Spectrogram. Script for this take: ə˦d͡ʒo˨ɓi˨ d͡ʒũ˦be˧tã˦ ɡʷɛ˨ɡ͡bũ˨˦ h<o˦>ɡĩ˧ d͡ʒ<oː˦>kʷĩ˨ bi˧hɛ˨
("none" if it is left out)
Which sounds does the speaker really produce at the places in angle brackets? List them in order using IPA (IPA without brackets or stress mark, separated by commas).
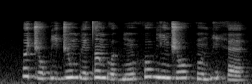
o˦, oː˦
